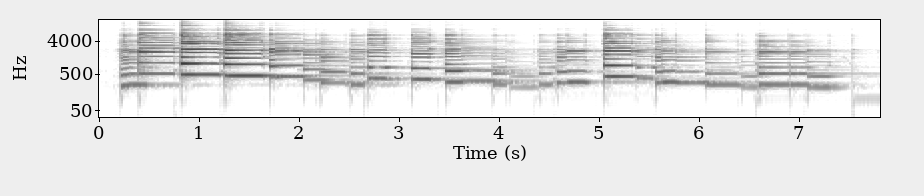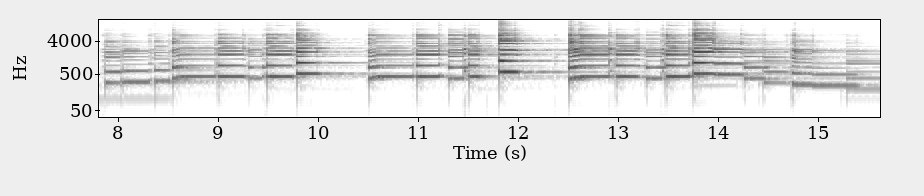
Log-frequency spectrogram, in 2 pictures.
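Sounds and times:
Epiphone SG G-400 Pro electric guitar lick played clean on the neck pickup: 0.0 - 15.6.

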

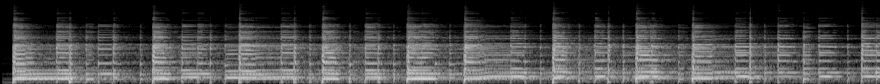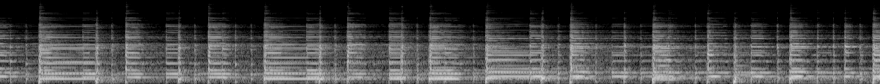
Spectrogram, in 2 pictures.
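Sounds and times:
Fender Squier Bullet Strat HSS neck pickup clean funk guitar: 0.0 - 17.5.

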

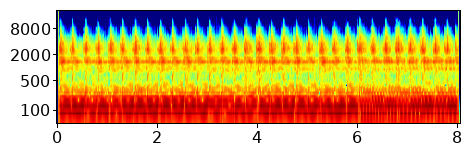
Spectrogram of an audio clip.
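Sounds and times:
processed bass: 0.0 - 8.0.

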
